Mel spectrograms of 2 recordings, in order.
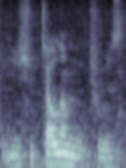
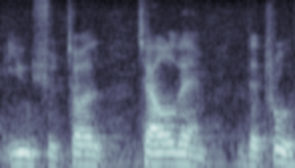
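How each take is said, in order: First: 'Them' is shortened to 'em'. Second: 'Them' is said fully with its first sound. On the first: "You can say" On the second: "instead of saying"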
